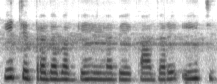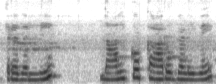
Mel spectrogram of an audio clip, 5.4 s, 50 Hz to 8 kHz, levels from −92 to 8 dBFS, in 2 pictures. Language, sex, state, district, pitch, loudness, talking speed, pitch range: Kannada, female, Karnataka, Bidar, 235 Hz, -18 LUFS, 90 wpm, 225-265 Hz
